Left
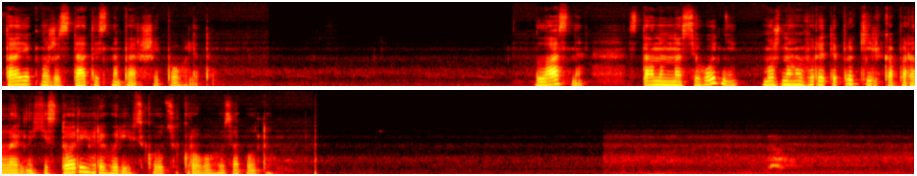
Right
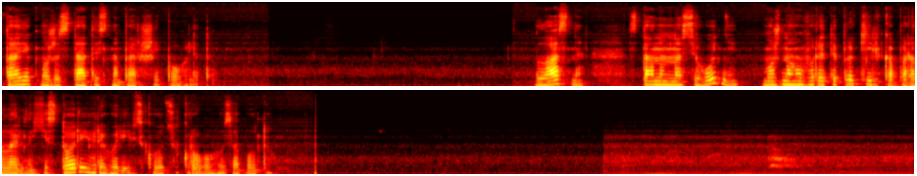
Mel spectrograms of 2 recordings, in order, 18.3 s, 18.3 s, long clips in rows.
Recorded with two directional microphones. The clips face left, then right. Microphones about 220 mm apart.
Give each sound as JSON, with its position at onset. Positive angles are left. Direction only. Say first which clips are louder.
{"t": 0.0, "sound": "speech", "louder": "left 5 dB", "side_deg": 30}
{"t": 5.3, "sound": "speech", "louder": "left 4 dB", "side_deg": 30}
